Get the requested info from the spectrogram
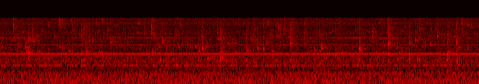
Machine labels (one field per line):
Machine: pump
